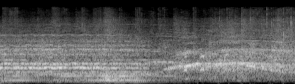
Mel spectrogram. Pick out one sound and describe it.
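A choir sings together.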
